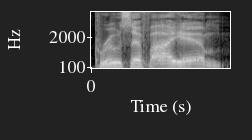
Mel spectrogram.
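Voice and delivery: drawn-out, loud, high roar; mob roar. A narrator's reading. Mob drowning out Pilate's question, roaring. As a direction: roar it very slowly, stretching each word. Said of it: "the mob roared even louder".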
